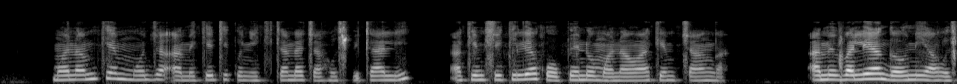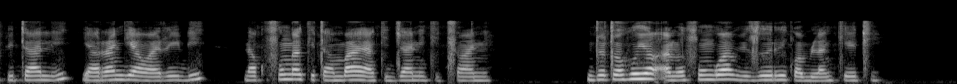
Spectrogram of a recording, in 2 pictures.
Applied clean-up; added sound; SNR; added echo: none; none; none; none.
